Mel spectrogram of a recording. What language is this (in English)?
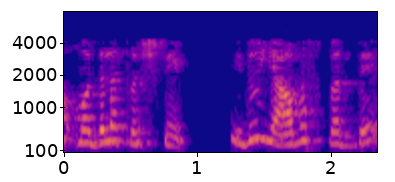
Kannada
